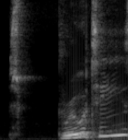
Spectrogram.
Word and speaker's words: spruitjes: to read this spruities s p r u i t j e s spruities is how you say that uh anyway that was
